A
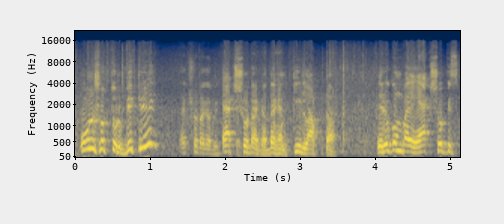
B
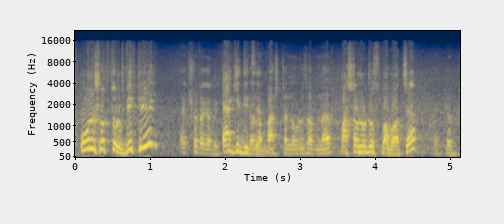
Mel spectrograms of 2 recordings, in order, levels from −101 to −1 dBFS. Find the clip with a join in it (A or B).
B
